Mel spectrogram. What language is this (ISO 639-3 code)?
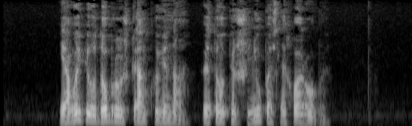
bel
